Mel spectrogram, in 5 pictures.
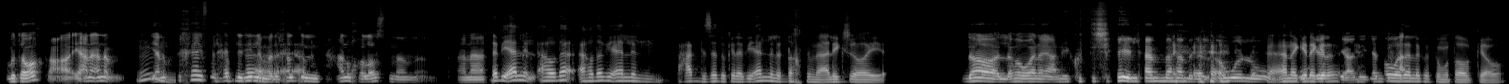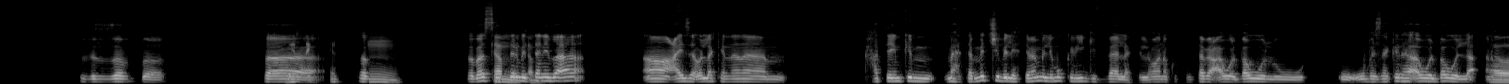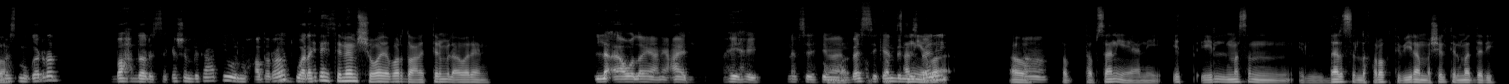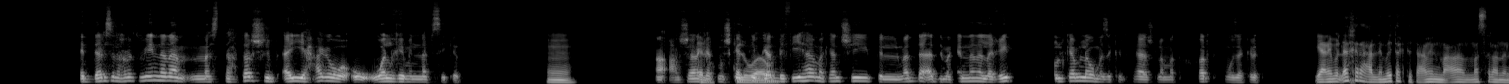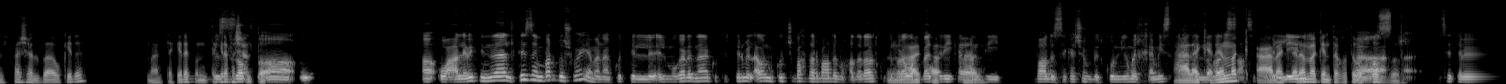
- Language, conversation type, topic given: Arabic, podcast, إمتى حصل معاك إنك حسّيت بخوف كبير وده خلّاك تغيّر حياتك؟
- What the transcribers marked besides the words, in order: other background noise; tapping; laughing while speaking: "كنت شايل همّها"; laugh; in English: "الترم"; in English: "السكاشن"; in English: "الترم"; unintelligible speech; in English: "السكاشن"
